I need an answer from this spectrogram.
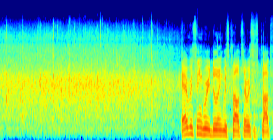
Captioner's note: applause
